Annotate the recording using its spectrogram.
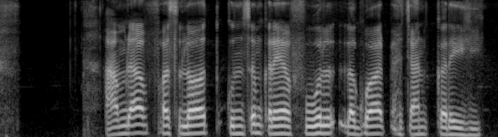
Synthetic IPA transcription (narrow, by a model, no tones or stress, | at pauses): amɾafʰəslɔt̪̚kunsəmkəɾefʰuːlːəɡʋaːɾpɛɦt͡ʃaːnkəɾeɦiː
